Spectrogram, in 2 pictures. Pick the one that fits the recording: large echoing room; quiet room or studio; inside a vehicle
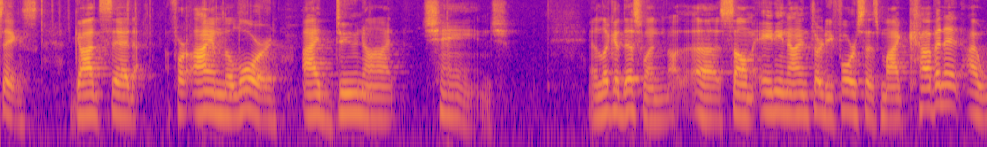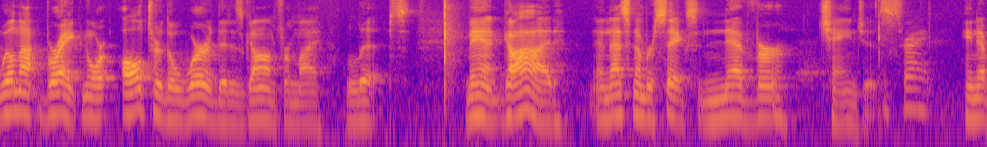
large echoing room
